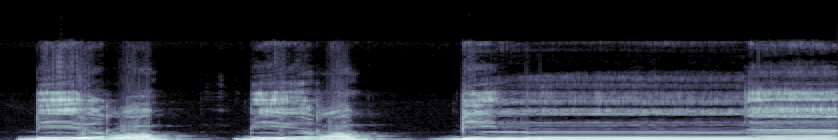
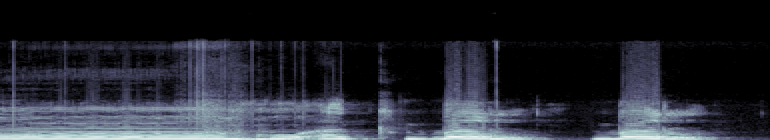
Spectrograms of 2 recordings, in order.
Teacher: Birob bin nas. Ya biar ro kita kedengaran tebal, biar kedengaran tafkhim, punggung lidah itu kita angkat sedikit, jadi tebal dia. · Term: Ro tafkhim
